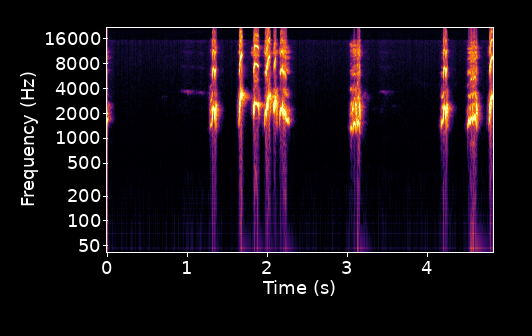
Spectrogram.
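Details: Red-whiskered bulbul song used to provoke other birds: short bursts of bright chirping notes, single and in quick clusters of three or four, separated by silent gaps, with no other sounds.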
